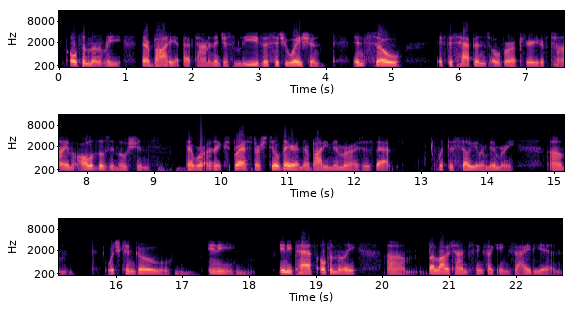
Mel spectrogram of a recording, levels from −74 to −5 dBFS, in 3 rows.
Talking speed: 155 wpm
